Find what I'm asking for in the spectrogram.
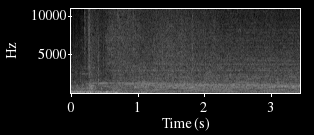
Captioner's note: applause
